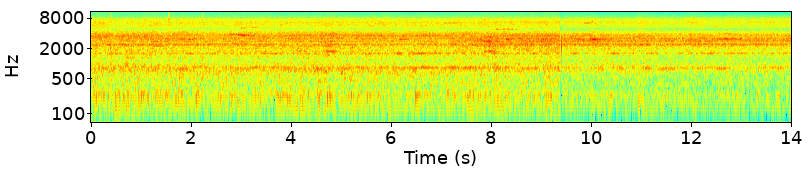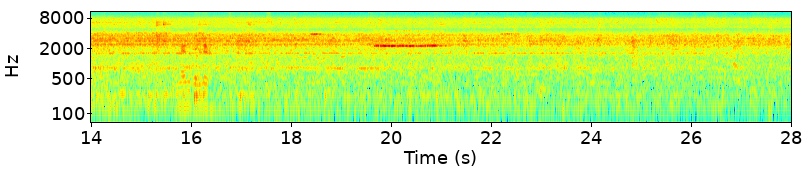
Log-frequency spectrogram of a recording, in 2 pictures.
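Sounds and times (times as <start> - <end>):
freight train rumbling on rails: 0.0 - 28.0.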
